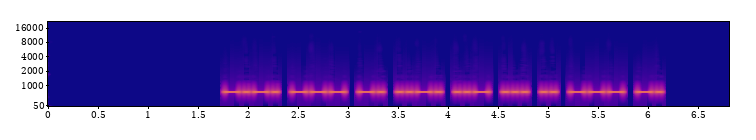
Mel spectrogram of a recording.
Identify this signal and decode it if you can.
Morse code, heard as a keyed tone, about 25 wpm, 700 Hz. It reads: CONFUSION
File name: practice / 25wpm / 9 Letter Words - First 3 Letters Given - 25wpm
